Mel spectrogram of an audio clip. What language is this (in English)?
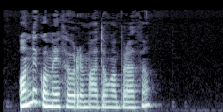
Galician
